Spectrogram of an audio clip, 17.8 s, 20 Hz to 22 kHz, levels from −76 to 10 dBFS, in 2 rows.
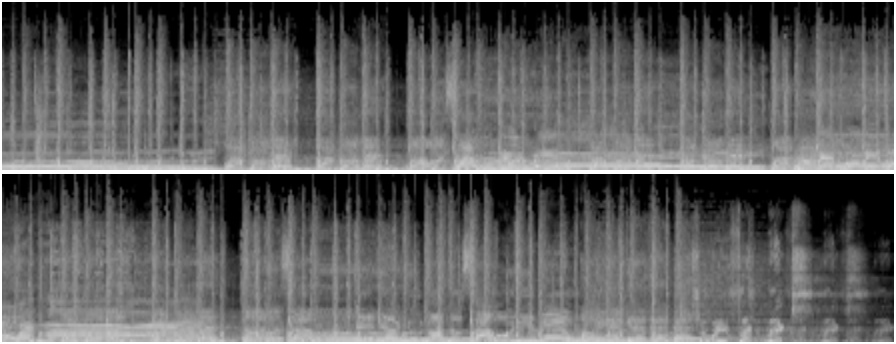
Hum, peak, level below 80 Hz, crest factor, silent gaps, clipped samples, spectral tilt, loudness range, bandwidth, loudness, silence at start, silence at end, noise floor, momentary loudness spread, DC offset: none; 0 dBFS; -14 dBFS; 8 dB; none; 0.3%; -4.5 dB/octave; 2 LU; over 20 kHz; -9 LUFS; 0 s; 0 s; -29 dBFS; 4 LU; under 0.1%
